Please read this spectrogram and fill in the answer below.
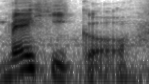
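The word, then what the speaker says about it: México: call mexico mexico but in spanish it's called mexico and so it's like the x makes a j sound versus the x sound that uh everyone in english reads it and apparently no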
